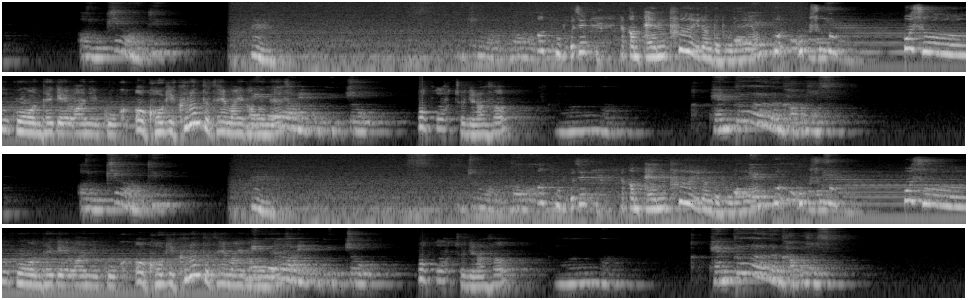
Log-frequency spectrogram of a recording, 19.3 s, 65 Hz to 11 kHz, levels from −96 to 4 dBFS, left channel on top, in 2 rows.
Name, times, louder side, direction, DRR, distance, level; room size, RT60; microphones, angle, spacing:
voice 1, 0.8-1.7 4.0-4.2 4.5-5.6 7.3-8.5 12.1-13.4 15.2-15.8 16.7-17.9, equal, 50° right, -3 dB, 3.2 m, -32 dB
sound 1, 2.3-8.1, left 1 dB, 60° left, 2.0 m, -43 dB
voice 2, 5.4-8.4 9.0-12.5 13.8-14.7, left 3 dB, 40° left, 11 dB, 0.4 m, -25 dB
sound 2, 8.2-12.2, right 1 dB, 75° right, 2.6 m, -44 dB
12.5 x 6.9 x 5.6 m, 0.92 s
head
